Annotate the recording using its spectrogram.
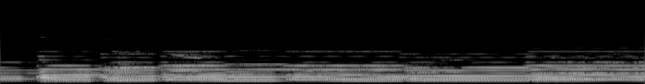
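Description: Church organ playing slow, held chords that change every second or so, with no singing.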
